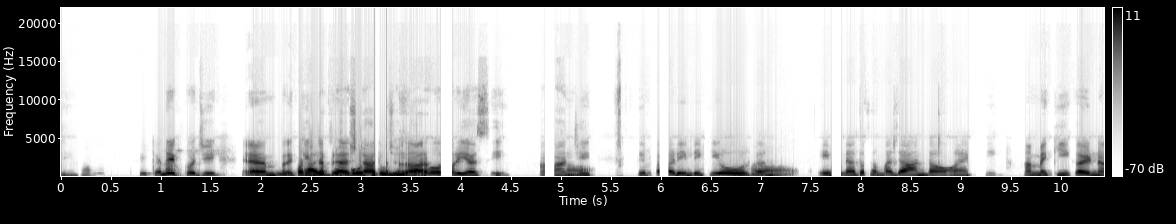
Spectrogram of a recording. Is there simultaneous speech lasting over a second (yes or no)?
yes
